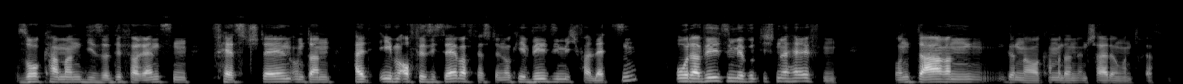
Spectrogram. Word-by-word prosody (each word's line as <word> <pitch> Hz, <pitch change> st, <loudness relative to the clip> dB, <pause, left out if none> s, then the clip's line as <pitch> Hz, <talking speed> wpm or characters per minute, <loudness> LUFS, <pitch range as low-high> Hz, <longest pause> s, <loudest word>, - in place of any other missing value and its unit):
so 125 Hz, +6 st, +1 dB
kann 120 Hz, -, -1 dB
man 115 Hz, -1 st, -4 dB
diese 105 Hz, -1 st, -8 dB
Differenzen 110 Hz, 0 st, -2 dB, 0.2 s
feststellen 130 Hz, +2 st, 0 dB
und 120 Hz, -1 st, -10 dB
dann 115 Hz, -1 st, +1 dB, 0.2 s
halt 120 Hz, -5 st, +4 dB
eben 135 Hz, -1 st, -1 dB
auch 130 Hz, -, +5 dB
für 125 Hz, -, -2 dB
sich 115 Hz, -2 st, -10 dB
selber 140 Hz, +2 st, +4 dB
feststellen: 105 Hz, 0 st, -11 dB
„Okay, 120 Hz, 0 st, -6 dB
will 135 Hz, 0 st, 0 dB
sie 125 Hz, 0 st, -10 dB
mich 120 Hz, -3 st, -10 dB
verletzen 180 Hz, -, -4 dB, 0.4 s
oder 145 Hz, -2 st, +7 dB
will 165 Hz, +1 st, +4 dB
sie 155 Hz, -1 st, -9 dB
mir 140 Hz, -2 st, 0 dB
wirklich 135 Hz, -1 st, -12 dB
nur 145 Hz, -1 st, 0 dB
helfen?“ 145 Hz, -, -3 dB, 0.6 s
Und 110 Hz, 0 st, -10 dB
daran, 120 Hz, -1 st, +5 dB, 0.2 s
genau, 95 Hz, -4 st, -5 dB
kann 110 Hz, -, -14 dB
man 105 Hz, -, -9 dB
dann 100 Hz, 0 st, -8 dB
Entscheidungen 95 Hz, -3 st, -5 dB
treffen. -, -, -21 dB
120 Hz, 175 wpm, -23 LUFS, 105-135 Hz, 0.6 s, oder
